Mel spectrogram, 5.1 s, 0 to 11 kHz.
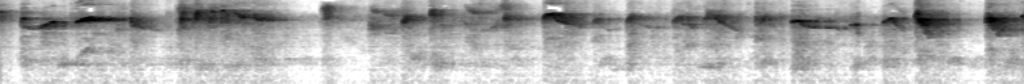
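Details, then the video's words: High, thin twittering song from a caged white-eye entered in an Indonesian online singing competition, Sambas, West Kalimantan. Fast tumbling chirps come almost without a break, rising and falling in sharp little phrases. "LOMBA PLECI ONLINE 16 - Aksi Pleci"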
